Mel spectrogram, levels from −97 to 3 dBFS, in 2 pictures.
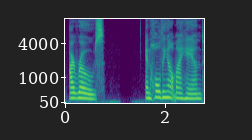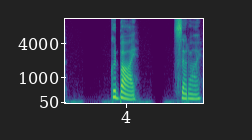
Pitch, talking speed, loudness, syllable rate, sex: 195 Hz, 110 wpm, -19 LUFS, 3.9 syllables/s, female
